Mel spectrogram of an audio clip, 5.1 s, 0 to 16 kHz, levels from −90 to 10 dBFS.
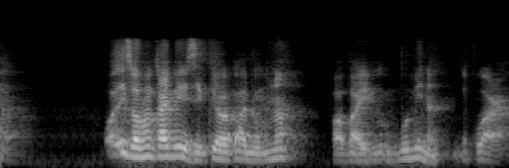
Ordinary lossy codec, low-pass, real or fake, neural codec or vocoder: Opus, 64 kbps; 7.2 kHz; fake; codec, 16 kHz, about 1 kbps, DyCAST, with the encoder's durations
